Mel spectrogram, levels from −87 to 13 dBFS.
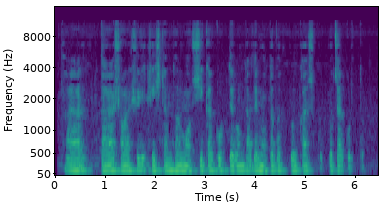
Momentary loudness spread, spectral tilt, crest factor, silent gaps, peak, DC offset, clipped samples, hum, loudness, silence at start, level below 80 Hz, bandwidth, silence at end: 8 LU; -6 dB/octave; 14 dB; none; -10 dBFS; under 0.1%; under 0.1%; none; -25 LUFS; 0.15 s; -56 dBFS; 11.5 kHz; 0.3 s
